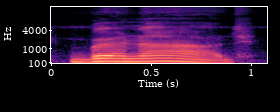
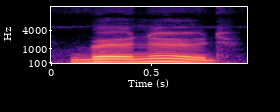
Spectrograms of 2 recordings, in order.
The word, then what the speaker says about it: Bernard: Bernard Kribons, folks. Bernard, if you're of an American's persuasion, Bernard. It's an It's spelled just like your one but pronounced different.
